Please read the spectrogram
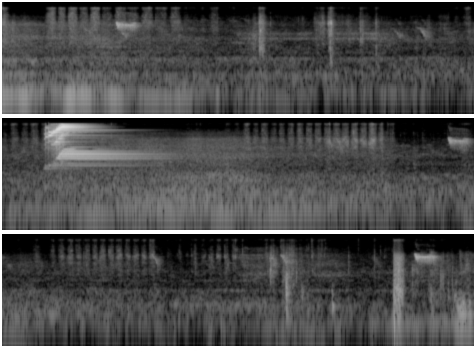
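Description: Quiet rubbing and scraping of a knife cutting through a scalded pig's skin and fat, with a few short bird chirps. About eight seconds in there is a sudden loud ringing strike that fades over about two seconds.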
